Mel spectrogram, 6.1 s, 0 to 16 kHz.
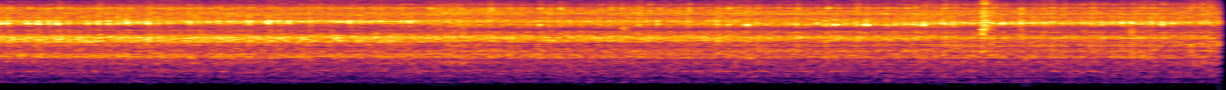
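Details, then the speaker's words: Creality Ender 5 Plus hot end cooling fan on a ring fan duct, not yet fully tightened: a steady, airy, high-pitched whir holds even throughout; spins smoothly with nothing abnormal. "this is the one of the hot end fan for keeping the hot end cool so just power it up and you can listen to this"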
